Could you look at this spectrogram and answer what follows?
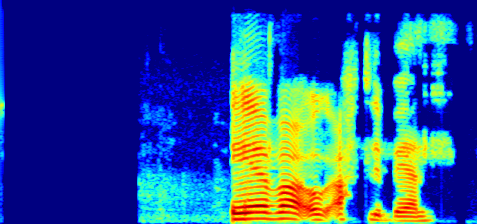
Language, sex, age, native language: Icelandic, female, 30-39, Icelandic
